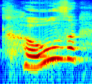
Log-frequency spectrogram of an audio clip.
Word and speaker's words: Cobh: i found out that bh is pronounced as v as in irish language so this tone is pronounced as cove as in drove for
